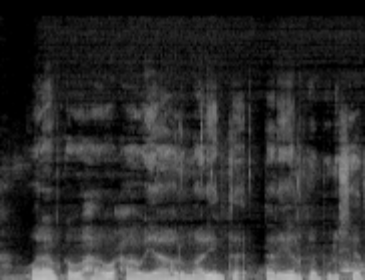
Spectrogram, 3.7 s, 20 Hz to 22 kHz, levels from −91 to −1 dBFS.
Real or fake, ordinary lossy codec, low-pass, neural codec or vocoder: real; none; none; none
